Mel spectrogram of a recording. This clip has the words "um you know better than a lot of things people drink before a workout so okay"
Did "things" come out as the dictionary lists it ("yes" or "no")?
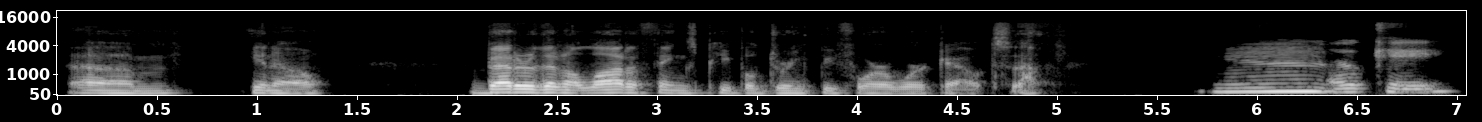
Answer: yes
